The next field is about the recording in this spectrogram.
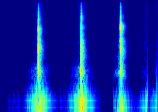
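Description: A single person claps three times at a slow, even pace, each clap sharp and close, followed by two much fainter taps at the end.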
